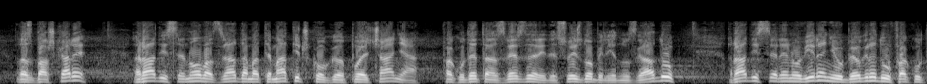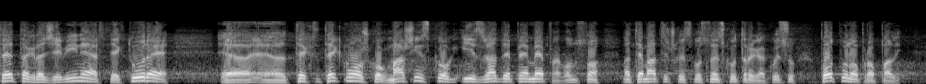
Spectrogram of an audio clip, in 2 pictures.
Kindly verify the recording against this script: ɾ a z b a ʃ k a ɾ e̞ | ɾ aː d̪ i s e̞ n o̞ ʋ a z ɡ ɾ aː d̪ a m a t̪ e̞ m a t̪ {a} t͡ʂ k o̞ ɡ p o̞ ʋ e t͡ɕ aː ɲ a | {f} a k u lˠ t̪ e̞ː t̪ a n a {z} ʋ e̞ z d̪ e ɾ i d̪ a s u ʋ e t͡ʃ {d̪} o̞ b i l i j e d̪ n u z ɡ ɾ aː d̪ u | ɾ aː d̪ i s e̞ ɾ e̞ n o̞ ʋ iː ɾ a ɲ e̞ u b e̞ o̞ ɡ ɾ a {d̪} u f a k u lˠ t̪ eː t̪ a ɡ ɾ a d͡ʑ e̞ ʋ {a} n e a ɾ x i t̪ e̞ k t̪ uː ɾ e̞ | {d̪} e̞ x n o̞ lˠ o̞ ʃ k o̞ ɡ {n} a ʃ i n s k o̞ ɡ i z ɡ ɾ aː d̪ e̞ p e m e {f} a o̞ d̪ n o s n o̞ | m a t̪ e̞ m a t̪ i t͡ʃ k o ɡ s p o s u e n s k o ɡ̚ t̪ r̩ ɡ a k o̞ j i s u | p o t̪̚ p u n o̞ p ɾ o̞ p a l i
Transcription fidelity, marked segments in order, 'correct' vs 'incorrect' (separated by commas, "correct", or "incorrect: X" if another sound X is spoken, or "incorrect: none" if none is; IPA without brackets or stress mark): incorrect: i, correct, correct, correct, correct, incorrect: i, incorrect: t̪, incorrect: m, correct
